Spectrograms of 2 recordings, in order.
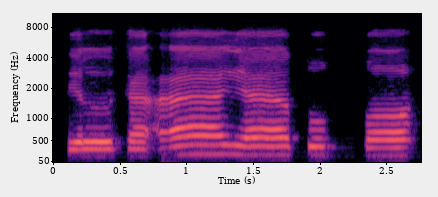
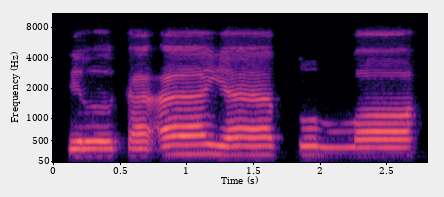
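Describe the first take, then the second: Both takes have the same delivery.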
